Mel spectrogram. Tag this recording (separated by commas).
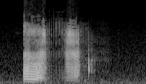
Fart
